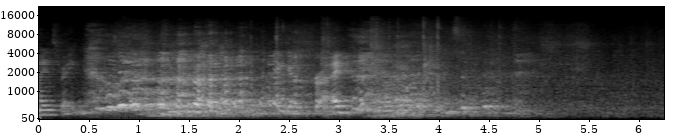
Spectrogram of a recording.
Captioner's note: laughter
